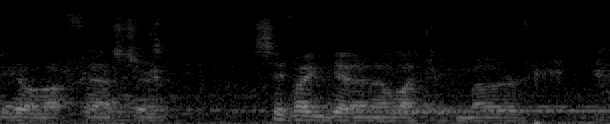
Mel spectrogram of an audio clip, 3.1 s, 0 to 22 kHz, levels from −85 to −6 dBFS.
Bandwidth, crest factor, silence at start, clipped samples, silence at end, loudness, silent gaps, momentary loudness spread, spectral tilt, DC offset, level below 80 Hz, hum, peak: 16 kHz; 18 dB; 0 s; under 0.1%; 0 s; -54 LUFS; none; 9 LU; -4.5 dB/octave; under 0.1%; -70 dBFS; none; -34 dBFS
